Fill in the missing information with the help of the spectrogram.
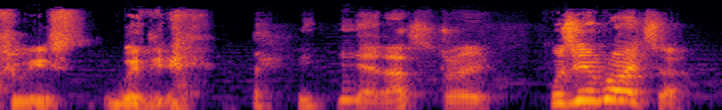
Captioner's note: chuckling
